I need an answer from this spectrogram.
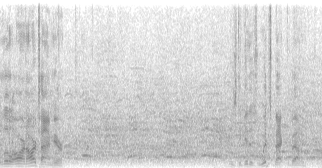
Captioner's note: applause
